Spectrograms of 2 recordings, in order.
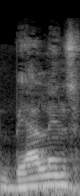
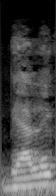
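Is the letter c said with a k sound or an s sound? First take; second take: s sound; k sound. First: The c is said with an s sound. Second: The c is said with a k sound. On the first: The speaker calls it right. "ब्यालेन्स हुन्छ" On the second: The speaker calls it wrong. "ब्यालेक भन्ने त हुँदैन"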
